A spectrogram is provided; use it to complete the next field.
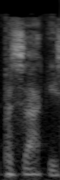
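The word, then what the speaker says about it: Psaki: with jen for circle back pasaki silent p question what are these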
